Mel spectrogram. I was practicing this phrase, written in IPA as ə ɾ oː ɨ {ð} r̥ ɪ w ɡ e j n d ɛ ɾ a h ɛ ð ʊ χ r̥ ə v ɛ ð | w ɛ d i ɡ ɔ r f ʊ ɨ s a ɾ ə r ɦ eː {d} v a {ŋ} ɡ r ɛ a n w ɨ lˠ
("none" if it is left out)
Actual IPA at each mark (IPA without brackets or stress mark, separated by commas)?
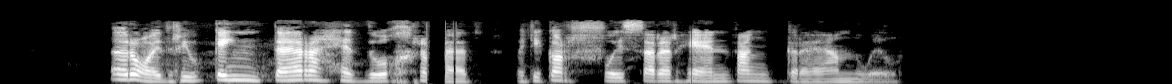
ð, n, ŋ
